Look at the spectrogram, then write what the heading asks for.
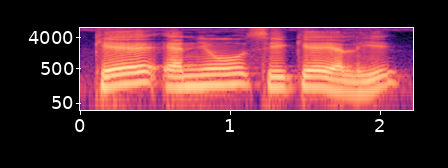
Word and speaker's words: knuckle: The second one is KNUCKLE. In this word, the silent letter is K is a silent letter, first K.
